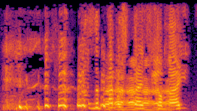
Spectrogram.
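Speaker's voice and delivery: slow, high, hammed-up Aussie accent; a put-on Aussie bloke teasing someone; mock Aussie accent. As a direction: drag out a jokey Aussie taunt. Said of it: "Please stop doing accents".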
